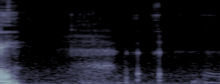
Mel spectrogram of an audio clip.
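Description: An elderly man's voice trailing off at the end of a word, then a faint breathy, whisper-like sound and two small clicks as he pauses to find his next words.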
